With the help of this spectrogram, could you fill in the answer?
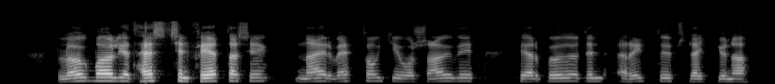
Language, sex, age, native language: Icelandic, male, 50-59, Icelandic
